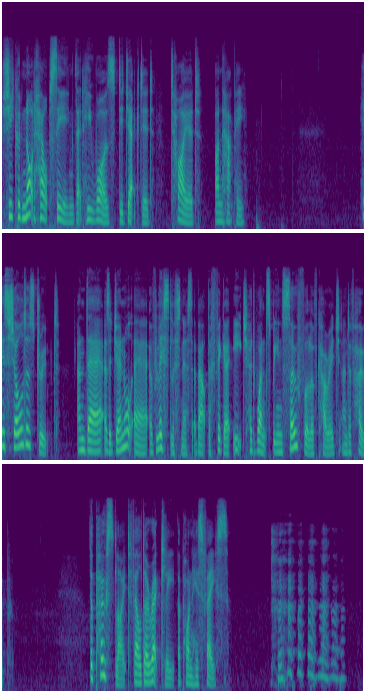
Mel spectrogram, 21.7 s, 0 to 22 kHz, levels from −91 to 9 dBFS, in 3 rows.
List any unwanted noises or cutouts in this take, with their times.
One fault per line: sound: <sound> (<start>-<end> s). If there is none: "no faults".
sound: laugh (19.8-21.4 s)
